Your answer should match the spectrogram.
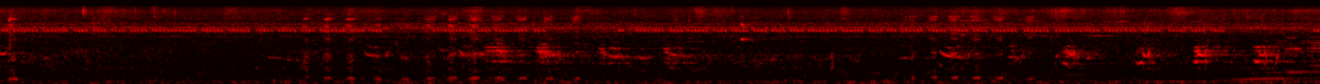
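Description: Faint outdoor quiet of a livestock field: a steady high-pitched buzz, with scattered faint calls from farm animals.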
